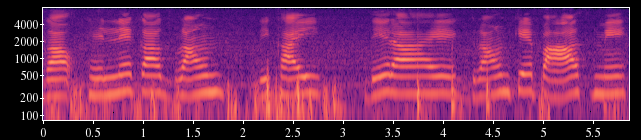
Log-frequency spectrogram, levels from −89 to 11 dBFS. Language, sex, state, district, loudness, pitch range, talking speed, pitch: Hindi, female, Madhya Pradesh, Dhar, -17 LUFS, 220-250 Hz, 125 wpm, 240 Hz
